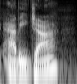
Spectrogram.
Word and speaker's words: Abijah: One last thing to mention too is that Zechariah belonged to the priestly division of, I'm going to mispronounce this, Abijah. Is that correct? Abijah? A-B-I-J-A-H. That's how you pronounce it.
